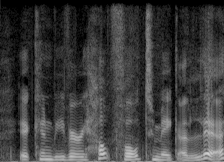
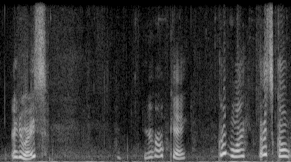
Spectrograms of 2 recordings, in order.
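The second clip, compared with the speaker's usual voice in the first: much higher and louder happy praise; 12 semitones higher, 4 dB louder, faster than usual. Real, not acted. Owner comforts and praises her puppy, high-pitched praise voice. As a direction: gush over the puppy.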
